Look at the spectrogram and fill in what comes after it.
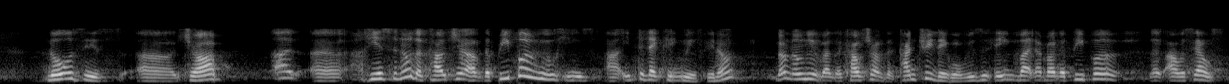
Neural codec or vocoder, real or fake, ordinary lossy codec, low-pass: codec, 16 kHz in and 24 kHz out, 0.9 kbps, LongCat-Audio-Codec, four codebook decoder; fake; AAC, 24 kbps; 5.4 kHz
